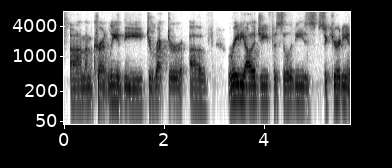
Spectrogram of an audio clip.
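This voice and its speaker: Over a quiet background, a man with a medium pitch speaks in a bright, sharp tone with monotone, flat intonation. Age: 30s. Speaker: healthcare director. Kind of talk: panel discussion.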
